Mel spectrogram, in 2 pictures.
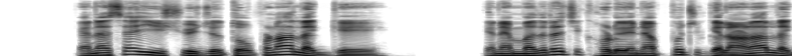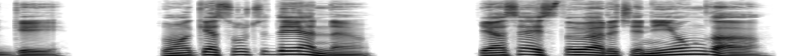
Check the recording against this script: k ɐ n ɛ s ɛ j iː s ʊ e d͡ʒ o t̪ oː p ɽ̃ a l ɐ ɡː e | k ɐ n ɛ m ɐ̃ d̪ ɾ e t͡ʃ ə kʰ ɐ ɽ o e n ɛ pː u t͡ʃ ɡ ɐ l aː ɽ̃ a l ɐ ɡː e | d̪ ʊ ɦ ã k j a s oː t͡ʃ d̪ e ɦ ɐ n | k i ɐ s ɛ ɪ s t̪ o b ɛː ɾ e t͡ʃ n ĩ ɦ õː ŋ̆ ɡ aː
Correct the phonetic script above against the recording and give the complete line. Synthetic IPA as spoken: k ɐ n ɛ s ɛ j iː s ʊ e d͡ʒ o t̪ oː p ɽ̃ a l ɐ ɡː e | k ɐ n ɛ m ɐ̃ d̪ ɾ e t͡ʃ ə kʰ ɐ ɽ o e n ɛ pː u t͡ʃ ɡ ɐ l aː ɽ̃ a l ɐ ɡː e | t̪ ʊ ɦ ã k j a s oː t͡ʃ d̪ e ɦ ɐ n | k i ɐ s ɛ ɪ s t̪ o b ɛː ɾ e t͡ʃ n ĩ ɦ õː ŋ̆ ɡ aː

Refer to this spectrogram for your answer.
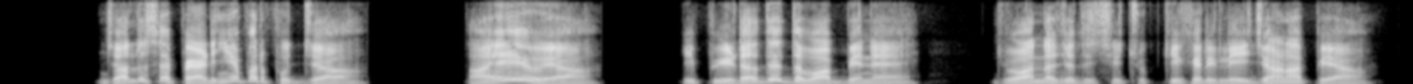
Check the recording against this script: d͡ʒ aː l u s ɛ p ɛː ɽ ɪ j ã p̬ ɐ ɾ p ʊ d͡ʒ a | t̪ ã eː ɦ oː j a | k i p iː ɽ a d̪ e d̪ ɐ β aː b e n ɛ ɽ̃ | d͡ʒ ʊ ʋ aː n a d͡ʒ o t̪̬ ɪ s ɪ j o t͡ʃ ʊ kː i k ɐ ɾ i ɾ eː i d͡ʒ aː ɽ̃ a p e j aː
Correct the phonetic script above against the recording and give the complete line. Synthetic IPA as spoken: d͡ʒ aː l u s ɛ p ɛː ɽ ɪ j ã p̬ ɐ ɾ p ʊ d͡ʒ a | t̪ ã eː ɦ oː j a | k i p iː ɽ a d̪ e d̪ ɐ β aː b e n ɛ | d͡ʒ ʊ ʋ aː n a d͡ʒ o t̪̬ ɪ s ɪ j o t͡ʃ ʊ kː i k ɐ ɾ i l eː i d͡ʒ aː ɽ̃ a p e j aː

